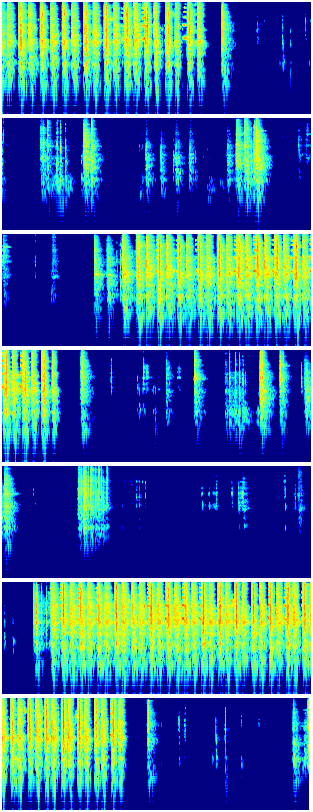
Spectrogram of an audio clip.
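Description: A Herzberg double-barrel bassoon reed profiler cutting cane: its blade scrapes the cane in rapid clicking strokes as the carriage is worked back and forth. There are three long runs of this, at the start, in the middle and over the last six seconds, with scattered clicks and knocks from the machine being adjusted in between.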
